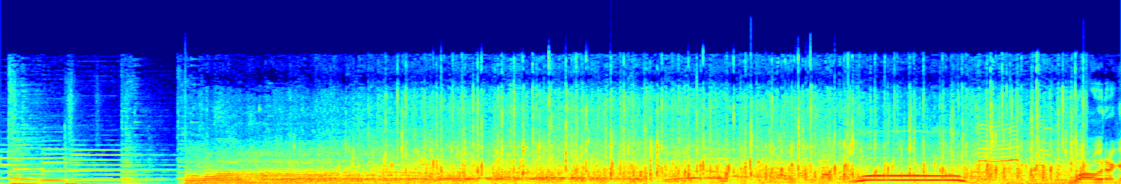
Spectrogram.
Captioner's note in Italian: Applauso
